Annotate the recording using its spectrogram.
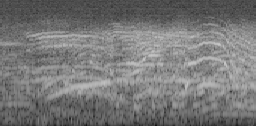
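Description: A crowd of college students shouting and hollering all at once, many high voices overlapping, swelling within the first second and staying loud.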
